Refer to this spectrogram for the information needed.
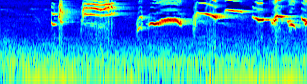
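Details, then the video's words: Short stretch of oriental magpie-robin song meant to provoke other magpie-robins: scratchy buzzy notes followed by long, sliding whistled phrases and quick warbles, loud and clear over a soft hum. "PANCINGAN KACER NGEPLAY ANTI NGRIWIK DIJAMIN KACER LAIN IKUT GACOR."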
